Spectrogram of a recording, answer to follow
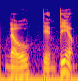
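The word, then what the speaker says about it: Ngô Đình Diệm: No dendium. That's how you pronounce his name. Like no, forget the G. It's a silent G.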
